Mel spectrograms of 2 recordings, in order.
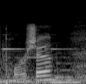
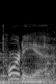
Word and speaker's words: Portia: for the longest time I thought it was called my time at Porsche, because that's just how I thought the word was spelled or pronounced. But then now that they actually have like voice acting in here, then one of the characters was like Portia, and I was like, oh shit, it's called Portia?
